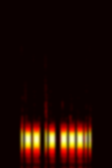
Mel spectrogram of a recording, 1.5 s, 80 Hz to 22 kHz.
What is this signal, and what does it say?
Morse code, heard as a keyed tone, about 42 wpm, 700 Hz. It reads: WA8
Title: USA Call Sign Prefixes - 45wpm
